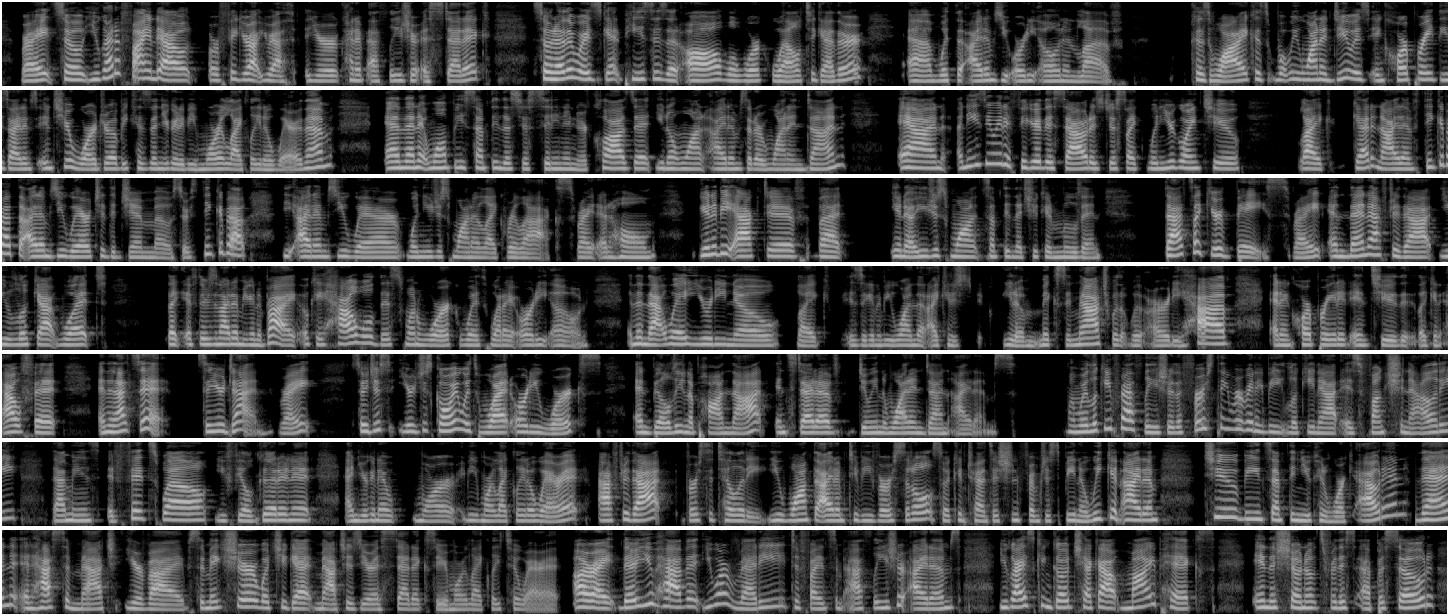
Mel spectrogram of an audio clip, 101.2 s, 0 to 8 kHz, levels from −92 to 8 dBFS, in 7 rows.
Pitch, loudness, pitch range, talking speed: 205 Hz, -26 LUFS, 190-230 Hz, 215 wpm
